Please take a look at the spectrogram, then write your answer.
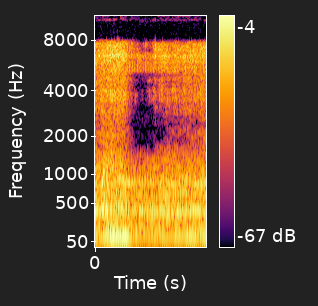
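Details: Washing machine that had hummed loudly during spin, running after the heating element was refitted and sealed: a short, steady low hum with no knocking, banging or rattling; normal running.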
